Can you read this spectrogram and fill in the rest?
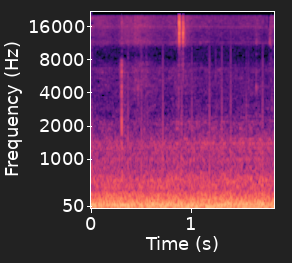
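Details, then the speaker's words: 2018 Ford F-150 4WD with 5.0L Coyote V8: steady low roar at slow road speed in two-wheel drive, sounding like a bad wheel bearing; noise disappears when 4WD is engaged. Failing integrated wheel end (IWE), to be replaced. "just going nice and slow you can hear what sounds like a will bearing roaring"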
